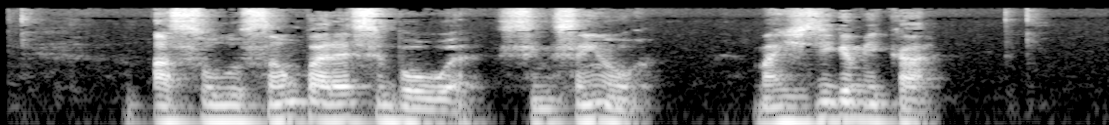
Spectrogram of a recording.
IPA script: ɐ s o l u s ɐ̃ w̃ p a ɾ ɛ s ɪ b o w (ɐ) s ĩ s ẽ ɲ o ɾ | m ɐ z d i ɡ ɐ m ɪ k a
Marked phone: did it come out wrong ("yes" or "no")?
no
